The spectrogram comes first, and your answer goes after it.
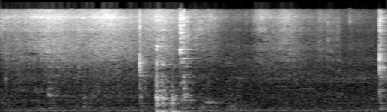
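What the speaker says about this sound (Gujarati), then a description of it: "ચોળાનો વઘાર તો કરી દીધો" Soft frying sizzle of black-eyed beans in a tempering pan, with a few scraping stirs and clinks of a utensil against metal, no talking.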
